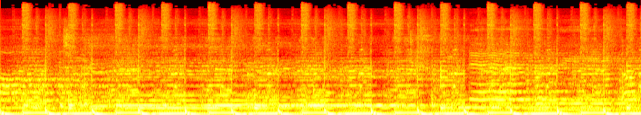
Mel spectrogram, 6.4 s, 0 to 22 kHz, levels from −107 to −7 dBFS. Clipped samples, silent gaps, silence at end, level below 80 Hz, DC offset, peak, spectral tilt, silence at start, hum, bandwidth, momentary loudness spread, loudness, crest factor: under 0.1%; none; 0 s; -18 dBFS; 0.1%; -2 dBFS; -6 dB/octave; 0 s; none; over 20 kHz; 2 LU; -17 LUFS; 12 dB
